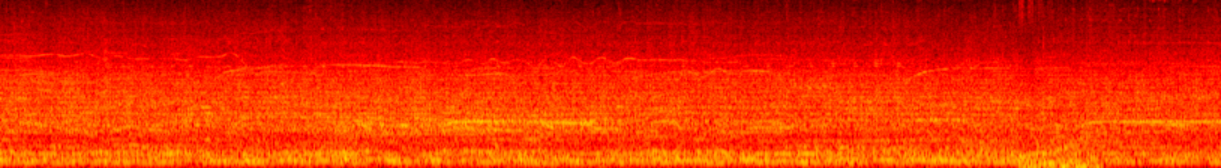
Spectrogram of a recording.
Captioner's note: cheers and applause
